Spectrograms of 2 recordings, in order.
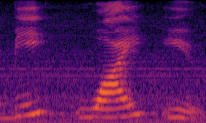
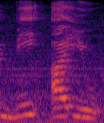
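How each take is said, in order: First: The middle letter sounds like 'why'. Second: The middle letter sounds like 'eye'. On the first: The speaker calls it right. "é B Y U" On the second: The speaker calls it wrong. "Não é B I U"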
